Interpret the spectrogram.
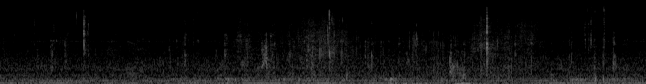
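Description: Faint wet chewing of soft, syrup-soaked rasgulla: scattered small mouth clicks and squishes.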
